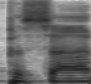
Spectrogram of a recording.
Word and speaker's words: Passan: Pat, the best clip I saw this week, Dan Patrick had, is it Jeff Passan? Is that his name? Is that how you pronounce it?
